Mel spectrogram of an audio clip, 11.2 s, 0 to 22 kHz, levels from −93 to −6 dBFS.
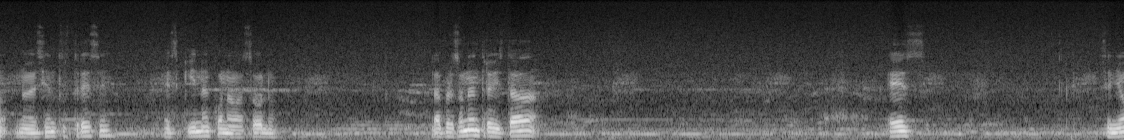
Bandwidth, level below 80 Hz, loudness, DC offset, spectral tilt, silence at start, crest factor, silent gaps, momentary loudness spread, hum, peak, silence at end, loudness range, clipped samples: over 20 kHz; -54 dBFS; -24 LUFS; under 0.1%; -8 dB/octave; 0 s; 18 dB; none; 18 LU; none; -8 dBFS; 0 s; 7 LU; under 0.1%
